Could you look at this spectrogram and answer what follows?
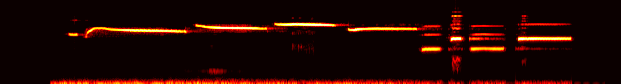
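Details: Tutor song for young canaries: long, pure, sustained whistled tones at high pitch, each held about a second and shifting slightly in pitch. Short clipped notes follow, over a faint low rumble.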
